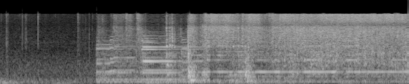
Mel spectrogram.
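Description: Aluminium foil crinkles as hands fold it.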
